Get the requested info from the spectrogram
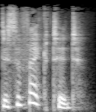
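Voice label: "disaffected", British English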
